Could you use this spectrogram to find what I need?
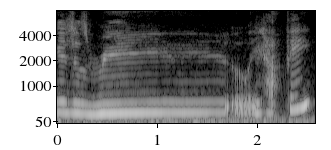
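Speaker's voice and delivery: slow, whispered through happy tears; happy crying. Real, not acted. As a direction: weep with joy while speaking. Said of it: "I'm sorry if I start crying".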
